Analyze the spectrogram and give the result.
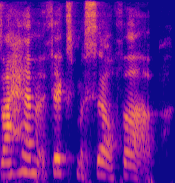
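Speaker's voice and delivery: put-on little Southern belle voice. Retelling what mom said on meeting the birth mother: imitating a southern belle. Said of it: "the little Southern belle".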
